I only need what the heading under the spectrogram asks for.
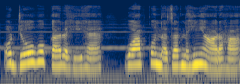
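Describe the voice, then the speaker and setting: A woman's voice: a little high, slow, soft background music. A woman voicing a resentful, complaining young unmarried sister in a read-aloud story. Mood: indignant. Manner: complaining and indignant.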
